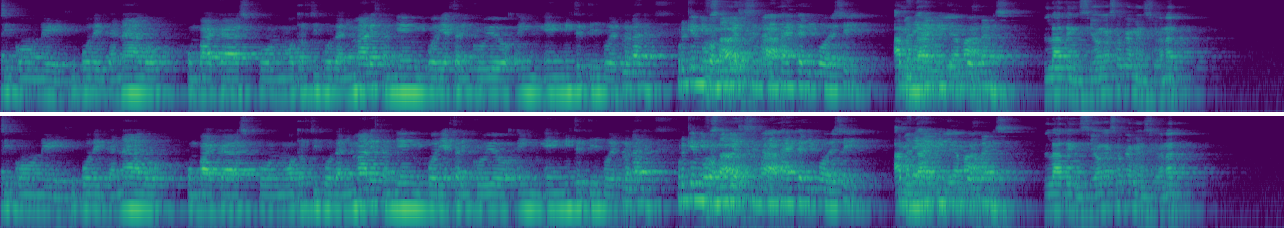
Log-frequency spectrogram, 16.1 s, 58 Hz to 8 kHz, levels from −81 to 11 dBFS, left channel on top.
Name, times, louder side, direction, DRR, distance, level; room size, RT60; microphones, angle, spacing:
voice 1, 0.0-2.0 2.3-10.7 11.2-11.8 12.1-12.5, equal, 5° left, -5 dB, 2.2 m, -26 dB
voice 2, 8.8-9.8 11.2-12.3 13.0-14.7, equal, 35° left, 1 dB, 3.4 m, -26 dB
19.0 x 6.3 x 8.9 m, 1.1 s
head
